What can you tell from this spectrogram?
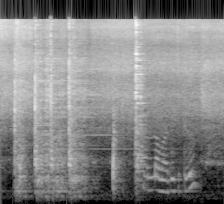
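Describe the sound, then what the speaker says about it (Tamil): Vegetables sautéed with asafoetida and salt in a pan: repeated sharp spatula scrapes and knocks over a soft sizzle, close, with a brief rattle near the end and no talking. "உப்பு ஆட் பண்ணிட்டு நல்லா வந்து வதக்கிடலாம்"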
